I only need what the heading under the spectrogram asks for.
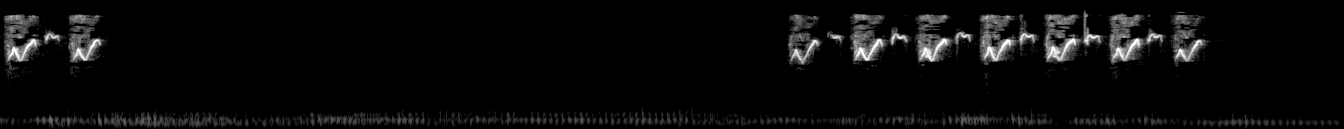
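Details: Cinereous tit singing loud, very high, clipped two-part notes repeated about every third of a second in a steady series, used as a master recording for training songbirds; a low hum underneath.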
